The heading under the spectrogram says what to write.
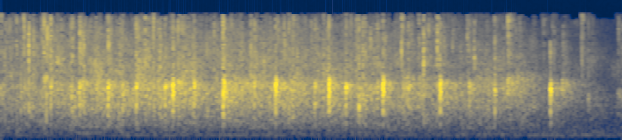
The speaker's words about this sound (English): Okay, guys, have a seat. Round of applause.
